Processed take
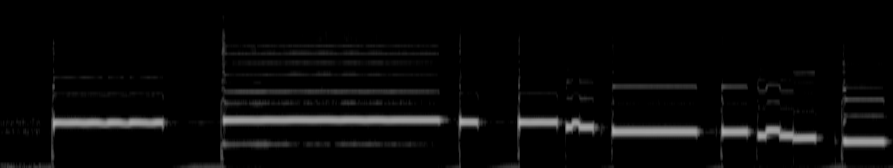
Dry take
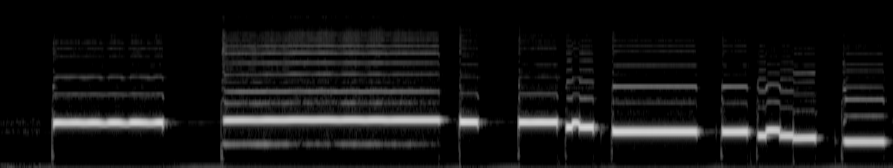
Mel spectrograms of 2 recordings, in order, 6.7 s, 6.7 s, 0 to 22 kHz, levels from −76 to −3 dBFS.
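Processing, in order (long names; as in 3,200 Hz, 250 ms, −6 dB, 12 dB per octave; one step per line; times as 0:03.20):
downward compressor 6 to 1, threshold −31 dBFS, peak gain reduction 14.5 dB
level −1 dB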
